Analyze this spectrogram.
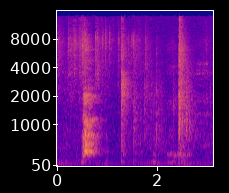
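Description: Dogs, a Mastiff and a Corgi, bark in three sharp, separate bursts, the first loudest, with softer barks following about a second apart against a quiet background.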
